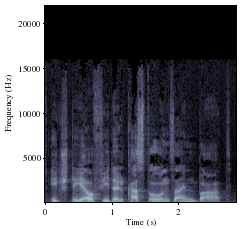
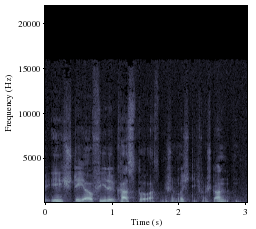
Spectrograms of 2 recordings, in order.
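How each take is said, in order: First: "Ich stehe auf Fidel Castro" yelled high and loud; loud defiant yell; bellowed provocation. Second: Said in the usual way. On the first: Acted. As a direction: shout it to provoke. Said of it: "ich brüllte drauf los". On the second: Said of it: "Ich sagte".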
